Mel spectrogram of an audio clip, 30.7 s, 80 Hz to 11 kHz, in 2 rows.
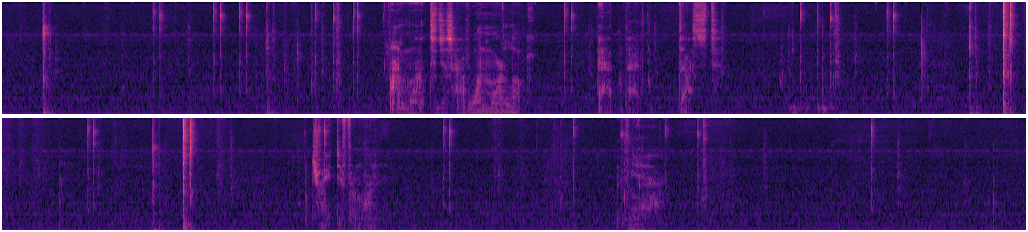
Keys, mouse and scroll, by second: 4.0 n, 4.7 middle click, 5.3 click, 8.5 click, 9.1-10.0 scroll down 9, 11.6 scroll down 4, 12.0 shift+middle click, 13.3 click, 16.7 click, 20.2 click, 22.0 click, 23.6 scroll up 2, 24.0 middle click, 25.4 middle click, 28.5 click.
